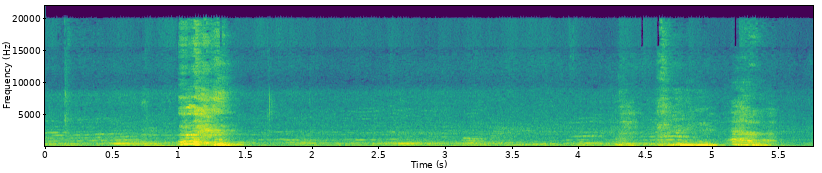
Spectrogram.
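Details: Child with a cough and cold, treated with alternative remedies: two short bursts of coughing, with faint voices and music in the background.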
